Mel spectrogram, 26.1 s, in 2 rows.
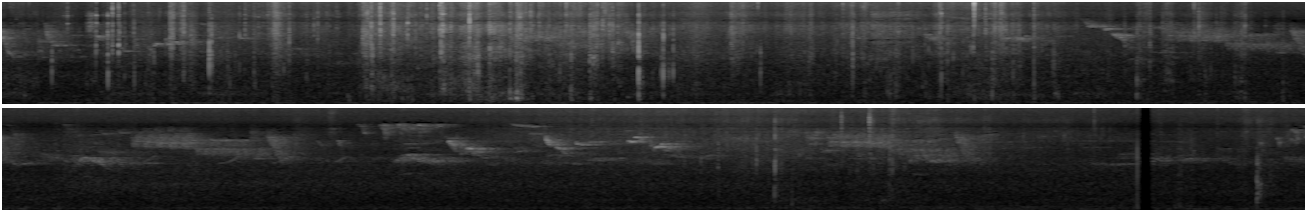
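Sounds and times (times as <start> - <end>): small birds chirping and trilling: 0.0 - 26.0.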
